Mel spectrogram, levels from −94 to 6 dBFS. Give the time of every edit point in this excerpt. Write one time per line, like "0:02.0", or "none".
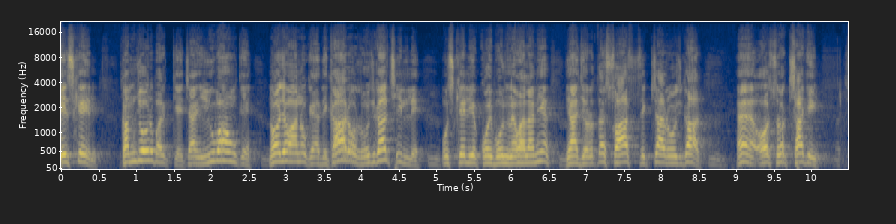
none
